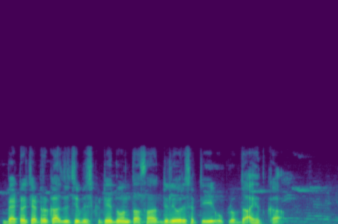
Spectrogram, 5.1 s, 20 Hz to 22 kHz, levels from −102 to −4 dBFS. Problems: constant background noise, background conversations at intervals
